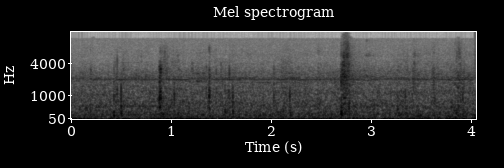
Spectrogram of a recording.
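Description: Footsteps pass by on a quiet paved street.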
